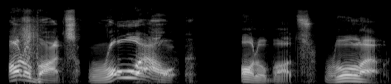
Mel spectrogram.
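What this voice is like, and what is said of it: Imitates Optimus Prime's robot voice. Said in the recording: “I can do an Optimus Prime. ... Oh, that's pretty good. That's not bad.”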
